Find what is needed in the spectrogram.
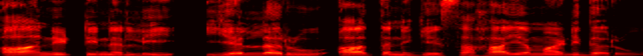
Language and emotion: Kannada, neutral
